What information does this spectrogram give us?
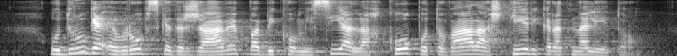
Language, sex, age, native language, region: Slovenian, female, 50-59, Slovenian, Savinja region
